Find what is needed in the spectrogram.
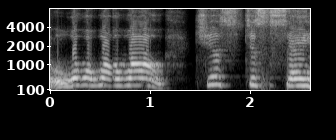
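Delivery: high, exasperated cry to halt them; exasperated whoa. Real, not acted. Host cutting off excuse-makers, high exasperated whoas. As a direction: throw up your hands and stop them. Stopping excuses mid-rant.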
